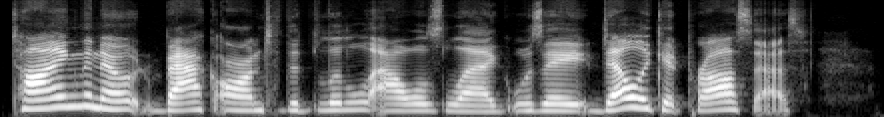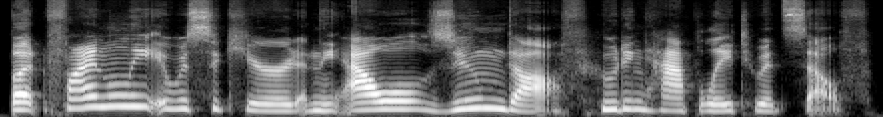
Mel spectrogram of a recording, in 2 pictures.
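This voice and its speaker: High-voiced woman reading a story aloud. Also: normal speed, sharp tone, dry recording, clean studio sound. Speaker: podcast host reading fan fiction aloud. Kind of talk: expressive storybook narration.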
